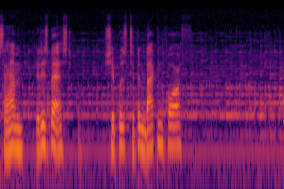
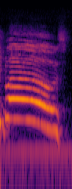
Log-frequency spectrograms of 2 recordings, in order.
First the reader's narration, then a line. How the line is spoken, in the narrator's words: cried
